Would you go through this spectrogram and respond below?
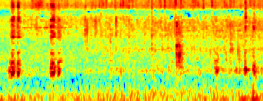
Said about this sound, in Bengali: টমেটোটাকেও একটু করা করে তেলের মধ্যে ভেজে নেব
